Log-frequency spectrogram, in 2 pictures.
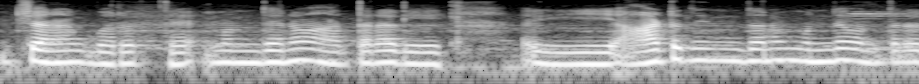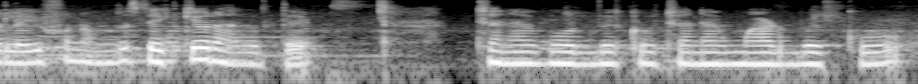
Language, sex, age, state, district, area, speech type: Kannada, female, 18-30, Karnataka, Hassan, urban, spontaneous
